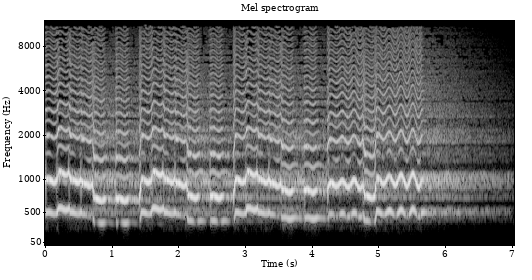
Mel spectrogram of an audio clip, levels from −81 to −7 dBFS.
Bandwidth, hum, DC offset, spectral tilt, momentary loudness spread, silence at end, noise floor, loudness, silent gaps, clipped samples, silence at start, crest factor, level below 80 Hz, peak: 11.5 kHz; none; under 0.1%; 4 dB/octave; 12 LU; 0.1 s; -38 dBFS; -16 LUFS; none; under 0.1%; 0 s; 14 dB; under -90 dBFS; -4 dBFS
